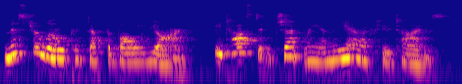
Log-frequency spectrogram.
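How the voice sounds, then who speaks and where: Female teacher read-aloud narrator, animated pitch, roomy and slightly distant recording. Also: normal speed, creaky. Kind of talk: expressive children's story narration. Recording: echoey room, slightly distant mic.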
